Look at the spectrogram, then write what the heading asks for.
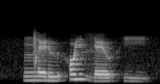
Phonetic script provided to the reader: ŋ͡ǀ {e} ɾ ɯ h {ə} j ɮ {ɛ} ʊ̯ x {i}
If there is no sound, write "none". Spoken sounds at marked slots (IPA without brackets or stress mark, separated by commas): ɛ, ɔ, ɛ, i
